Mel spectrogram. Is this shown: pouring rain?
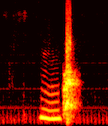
no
